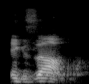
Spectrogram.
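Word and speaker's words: exam: जैसे दो स्वरों के बीच में यानी दो बल्स के बीच में जैसे एग्जाम तो देखिए इ और ये ए ये दोनों क्या है?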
